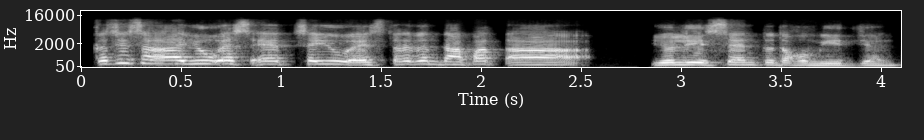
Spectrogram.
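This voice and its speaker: Lively, bright Filipino comedian. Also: male voice, high voice, brisk. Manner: animated storyteller acting out quotes. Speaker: stand-up comedian. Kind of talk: casual chat telling a story.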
